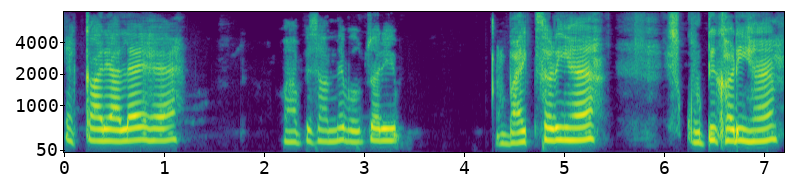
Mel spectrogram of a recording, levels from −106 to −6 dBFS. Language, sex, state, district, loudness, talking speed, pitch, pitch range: Hindi, male, Uttar Pradesh, Deoria, -15 LUFS, 115 wpm, 260 Hz, 245-285 Hz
